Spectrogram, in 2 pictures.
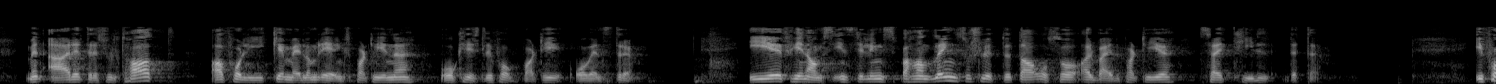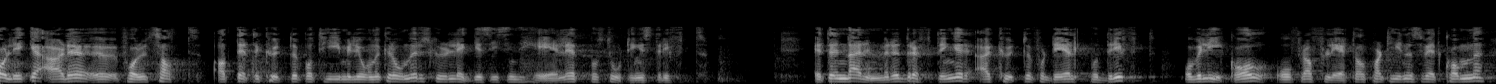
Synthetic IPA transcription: mɛnæɾɛt̪ɾɛsʉlt̪ʰɑːt̪ | ʔɑ̰ʋfɔɭiːkəmɛlːɔmɾɛjeːɾɪŋspɑʈiːənə | ʔɔkʰɾɪst̪lɪfɔlkə̥pɑ̰ʈiːɔʋɛnst̪ɾə | ɪfɪnɑŋsɪnst̪ɪlːɪŋsbəɦɑnd̪lɪŋsɔʂɭʉt̪ːət̪̚d̪ɑɔsːɔʔɑ̰ɾbæɪd̪əɾpʰɑʈʰiːə | sæɪt̪ʰɪld̪ɛt̪ːə̰ | ɪfɔɭiːkəʔæɖɛfɔɾʉːt̪sɑt̪ːʔɑ̰t̪̚d̪ɛt̪ːəkʰʉt̪ːəpɔt̪ʰiːmɪlɪuːnəɾkʰɾuːnəɾskʉlːəlɛɡːəsɪsɪnheːlheːt̪̚pʰɔst̪uːʈɪŋəsd̪ɾɪft̪ | ʔɛt̪ːəɾnæɾməɾəd̪ɾœft̪ɪŋəɾæ̰ɾkʰʉt̪ːəfɔɖeːlt̪̚pʰɔd̪ɾɪft̪ | ʔoʋəɭiːkəhɔlːʔɔfɾɑfleːʈʰɑlpɑʈʰiːənəsʋeːd̪kʰɔmːənə

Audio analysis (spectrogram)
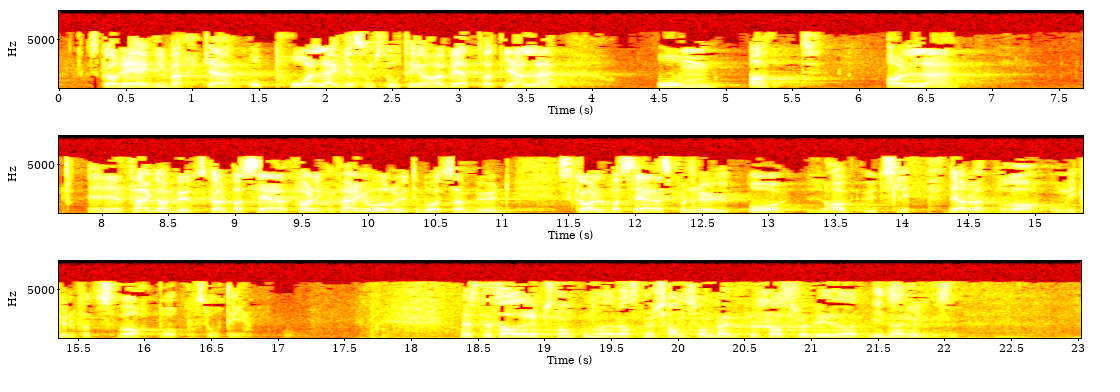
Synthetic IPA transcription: skɑɾeːɡəl̩ʋæʁkəɔpʰoːlɛɡːəsɔmst̪uːʁt̪ɪŋːəhɑːʋeːt̪ʰɑt̪jɛlːə | ʊmɑt̪ | ɑlə | fæʁɡəɑmbʉːd̪skɑlbɑseːɾəfɑlɡəfæʁɡəoːʁəʉːt̪əboːt̪sɑnbʉːd̪skɑlbɑseːʁəspʰɔnʉlɔlɑːʋʉ̰t̪slɪpːd̪ɛhɑd̪əʋæʁt̪̚bʁɑːɔ̰mʋɪkʰʉnːəfɔt̪ːsʋɑːʁpʰɔpʰɔst̪ṵːʁt̪ʰɪ̰ŋːə | nɛst̪ət̪ʰɑːləɾɛpɾəsən̩t̪ɑnt̪n̩ɑɾɑsmʉsɑnsɔnbæɾɛpɾəst̪ʰɑːsɾod̪ʋid̪ɑɾhɛlɡəsn̩

